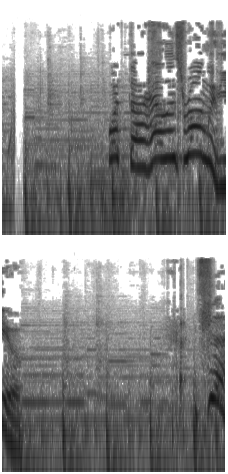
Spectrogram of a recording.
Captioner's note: cry; cry sneezes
